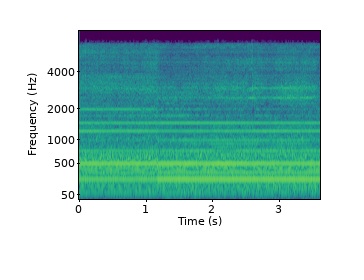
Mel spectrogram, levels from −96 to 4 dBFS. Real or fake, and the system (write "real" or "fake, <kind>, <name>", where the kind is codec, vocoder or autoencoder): fake, autoencoder, DAC-VAE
